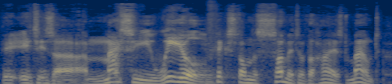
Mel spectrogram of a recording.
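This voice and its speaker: An actor playing a deferential, earnest courtier in a Shakespearean radio drama, with a husky voice and formal declamation. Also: male voice, mid-range voice, big pitch swings, normal speed, sharp tone, exaggerated voice. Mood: earnest, solemn. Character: deferential, earnest male courtier flattering his king.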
